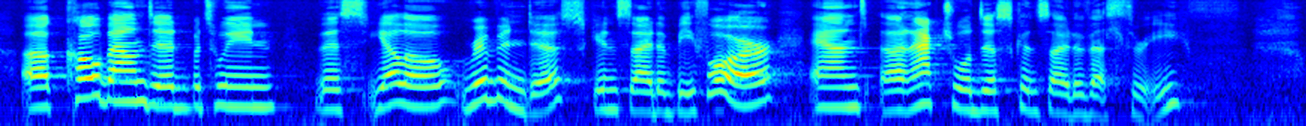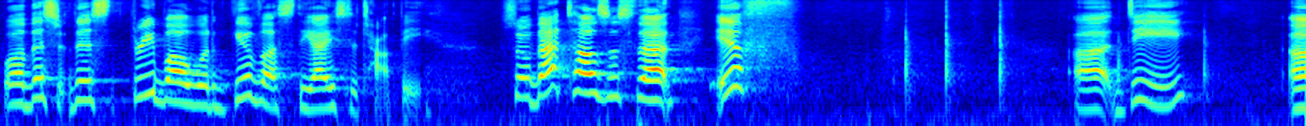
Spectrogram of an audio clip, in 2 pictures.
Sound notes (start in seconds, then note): none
